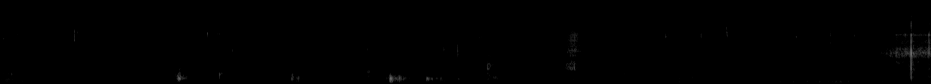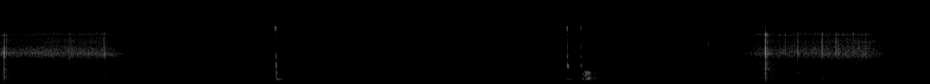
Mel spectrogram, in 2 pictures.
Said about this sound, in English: Now I'm going to get another couple of sips off my Coke here.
